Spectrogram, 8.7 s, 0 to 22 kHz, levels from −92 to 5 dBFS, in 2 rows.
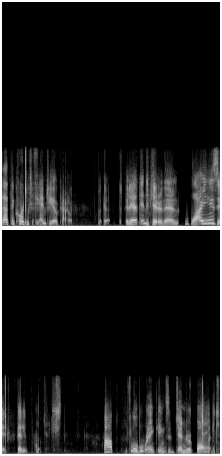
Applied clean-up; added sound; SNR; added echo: neural diffusion model UNIVERSE++.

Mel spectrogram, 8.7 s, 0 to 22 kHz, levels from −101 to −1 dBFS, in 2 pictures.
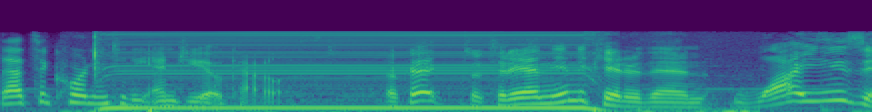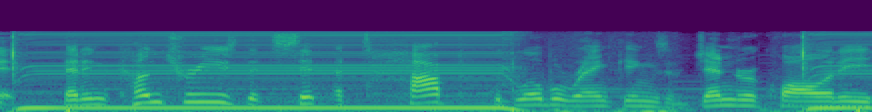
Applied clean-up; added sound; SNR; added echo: none; Domestic sounds, home sounds; 2 dB; none.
